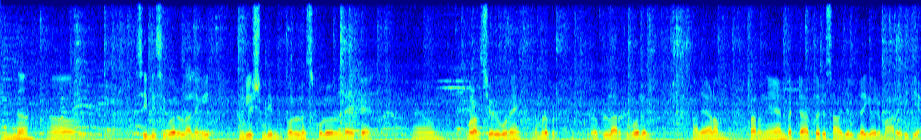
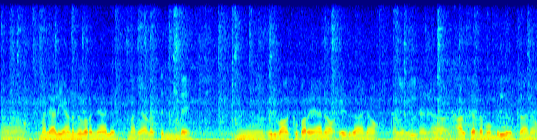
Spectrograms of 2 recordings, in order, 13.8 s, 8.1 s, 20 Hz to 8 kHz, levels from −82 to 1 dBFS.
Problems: constant background noise, continuous background conversations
